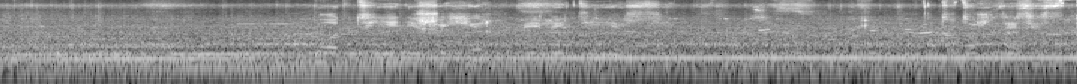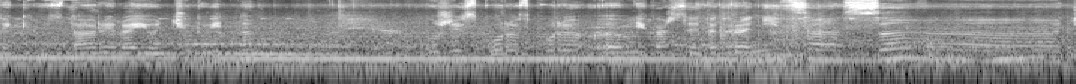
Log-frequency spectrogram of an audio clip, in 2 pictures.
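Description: Inside a moving city bus: the engine runs with a steady, unbroken drone. Background voices can be heard over it.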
